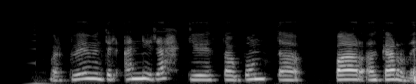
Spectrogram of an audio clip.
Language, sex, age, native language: Icelandic, female, 15, Icelandic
